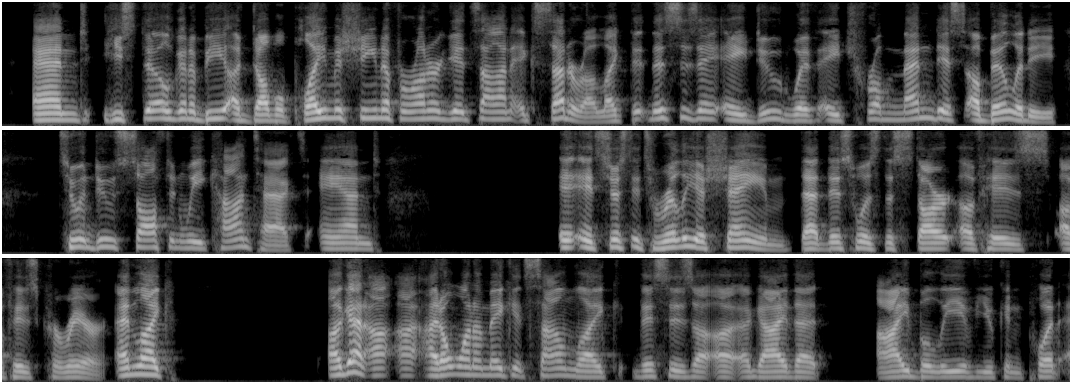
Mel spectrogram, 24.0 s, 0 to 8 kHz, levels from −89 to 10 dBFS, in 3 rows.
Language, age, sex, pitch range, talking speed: English, 30-49, male, 130-170 Hz, 185 wpm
